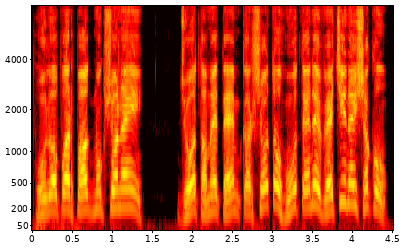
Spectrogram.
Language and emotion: Gujarati, angry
